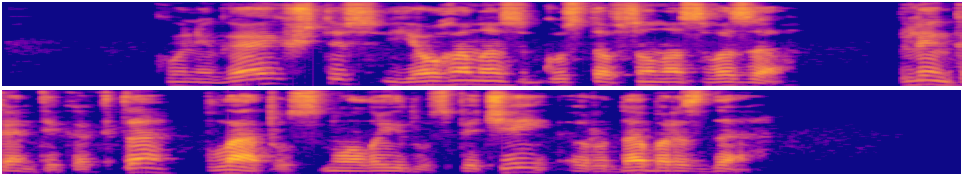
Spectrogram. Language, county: Lithuanian, Kaunas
